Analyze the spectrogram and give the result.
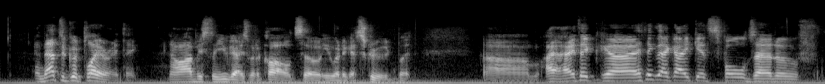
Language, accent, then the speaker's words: English; Cincinnati, Ohio, United States; I was playing 1-2 cash game at the Horseshoe Casino in Cincinnati, my home state.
